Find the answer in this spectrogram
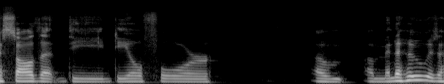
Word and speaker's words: Omenihu: But I also think I saw that the deal for Omenihu, is that how you say it right?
